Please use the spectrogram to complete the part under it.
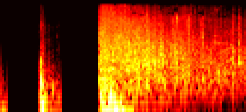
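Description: A wooden crate bursts apart with a loud crash.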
